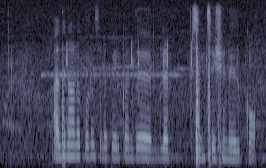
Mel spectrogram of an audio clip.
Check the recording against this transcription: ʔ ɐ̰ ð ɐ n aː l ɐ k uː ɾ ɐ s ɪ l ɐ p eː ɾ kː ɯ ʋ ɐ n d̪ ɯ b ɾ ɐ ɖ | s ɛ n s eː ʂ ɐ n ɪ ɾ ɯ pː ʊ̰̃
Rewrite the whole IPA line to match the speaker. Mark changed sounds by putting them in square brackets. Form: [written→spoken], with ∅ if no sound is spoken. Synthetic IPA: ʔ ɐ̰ ð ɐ n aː l ɐ k uː [ɾ→ɽ] ɐ s ɪ l ɐ p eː ɾ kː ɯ ʋ ɐ n d̪ ɯ b [ɾ→l] ɐ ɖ | s ɛ n s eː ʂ ɐ n ɪ ɾ ɯ [pː→kː] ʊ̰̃

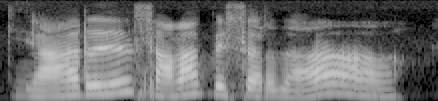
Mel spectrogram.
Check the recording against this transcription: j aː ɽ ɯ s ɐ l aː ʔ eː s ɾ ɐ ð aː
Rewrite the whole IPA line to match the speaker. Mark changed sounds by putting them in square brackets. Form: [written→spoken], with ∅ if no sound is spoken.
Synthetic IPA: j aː [ɽ→ɾ] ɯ s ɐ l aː [ʔ→p] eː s ɾ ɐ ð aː

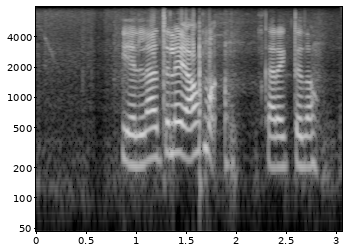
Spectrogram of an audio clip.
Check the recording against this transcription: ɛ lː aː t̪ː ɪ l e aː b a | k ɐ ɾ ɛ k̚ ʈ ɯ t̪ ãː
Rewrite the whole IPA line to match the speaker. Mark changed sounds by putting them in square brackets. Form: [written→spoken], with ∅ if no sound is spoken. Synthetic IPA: ɛ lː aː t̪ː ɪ l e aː [b→m] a | k ɐ ɾ ɛ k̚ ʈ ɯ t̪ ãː

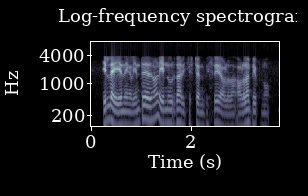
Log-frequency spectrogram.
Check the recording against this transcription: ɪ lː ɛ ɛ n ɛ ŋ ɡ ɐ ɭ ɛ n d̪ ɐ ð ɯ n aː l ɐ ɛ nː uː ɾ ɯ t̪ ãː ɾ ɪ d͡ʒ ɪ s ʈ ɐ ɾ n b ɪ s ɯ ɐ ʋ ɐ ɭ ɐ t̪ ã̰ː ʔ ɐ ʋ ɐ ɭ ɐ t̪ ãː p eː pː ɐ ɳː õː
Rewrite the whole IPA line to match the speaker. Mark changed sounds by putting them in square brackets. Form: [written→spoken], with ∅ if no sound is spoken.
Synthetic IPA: ɪ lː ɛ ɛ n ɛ ŋ ɡ ɐ ɭ ɛ n d̪ ɐ ð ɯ n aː l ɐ ɛ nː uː ɾ ɯ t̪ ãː ɾ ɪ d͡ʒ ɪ s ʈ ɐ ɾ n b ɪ s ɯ ɐ ʋ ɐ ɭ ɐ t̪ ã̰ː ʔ ɐ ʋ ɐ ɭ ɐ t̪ ãː p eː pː ɐ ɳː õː

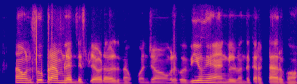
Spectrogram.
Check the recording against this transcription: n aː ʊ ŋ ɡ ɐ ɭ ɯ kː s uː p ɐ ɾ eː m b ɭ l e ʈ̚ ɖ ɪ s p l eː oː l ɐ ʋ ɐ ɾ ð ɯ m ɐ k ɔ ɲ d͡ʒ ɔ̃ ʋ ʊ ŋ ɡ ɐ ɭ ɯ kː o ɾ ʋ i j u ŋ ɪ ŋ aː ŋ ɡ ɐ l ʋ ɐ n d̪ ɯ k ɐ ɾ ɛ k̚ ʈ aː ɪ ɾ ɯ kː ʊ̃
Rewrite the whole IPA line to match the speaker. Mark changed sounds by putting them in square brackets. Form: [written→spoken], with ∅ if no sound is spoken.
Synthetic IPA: n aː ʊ ŋ ɡ ɐ ɭ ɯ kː s uː p ɐ ɾ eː m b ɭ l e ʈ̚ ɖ ɪ s p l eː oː [l→ɽ] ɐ ʋ ɐ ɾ ð ɯ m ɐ k ɔ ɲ d͡ʒ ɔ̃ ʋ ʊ ŋ ɡ ɐ ɭ ɯ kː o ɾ ʋ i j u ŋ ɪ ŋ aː ŋ ɡ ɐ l ʋ ɐ n d̪ ɯ k ɐ ɾ ɛ k̚ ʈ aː ɪ ɾ ɯ kː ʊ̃

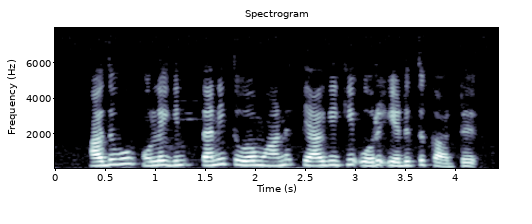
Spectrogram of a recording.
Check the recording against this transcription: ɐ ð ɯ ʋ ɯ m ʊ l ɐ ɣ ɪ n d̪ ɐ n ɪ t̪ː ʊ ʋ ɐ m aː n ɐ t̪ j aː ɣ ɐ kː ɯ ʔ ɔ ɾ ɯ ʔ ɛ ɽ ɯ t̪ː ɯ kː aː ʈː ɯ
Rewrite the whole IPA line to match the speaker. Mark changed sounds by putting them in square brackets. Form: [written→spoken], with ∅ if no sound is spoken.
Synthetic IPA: ɐ ð ɯ ʋ ɯ m ʊ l ɐ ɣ ɪ n [d̪→t̪] ɐ n ɪ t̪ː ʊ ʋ ɐ m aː n ɐ t̪ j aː ɣ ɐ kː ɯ ʔ ɔ ɾ ɯ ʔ ɛ ɽ ɯ t̪ː ɯ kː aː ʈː ɯ

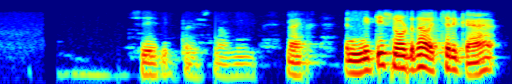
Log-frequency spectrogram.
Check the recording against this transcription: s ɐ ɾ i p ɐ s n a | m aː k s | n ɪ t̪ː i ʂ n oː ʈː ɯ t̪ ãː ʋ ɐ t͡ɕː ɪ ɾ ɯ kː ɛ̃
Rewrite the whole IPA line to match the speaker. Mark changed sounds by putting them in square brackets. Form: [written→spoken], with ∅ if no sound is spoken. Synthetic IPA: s ɐ ɾ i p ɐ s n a | m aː k s | n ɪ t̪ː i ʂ n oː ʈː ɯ t̪ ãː ʋ ɐ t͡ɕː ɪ ɾ ɯ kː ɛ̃

